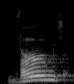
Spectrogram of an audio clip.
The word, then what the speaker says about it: Worms: But in Worms, Germany, it's actually spelled Worms, but they pronounce their W's, V's. Worms, Germany.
